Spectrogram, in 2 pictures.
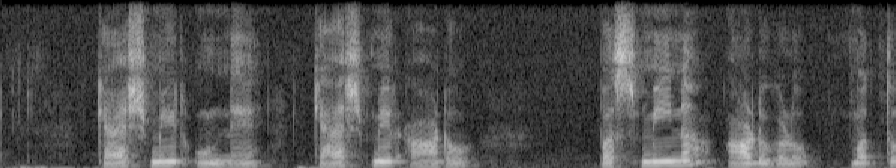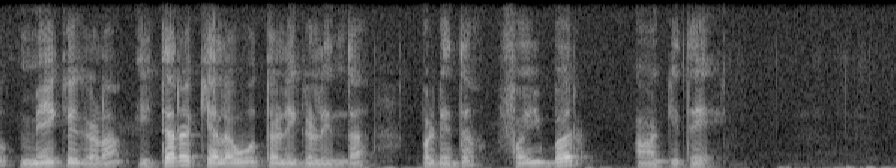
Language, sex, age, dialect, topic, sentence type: Kannada, male, 25-30, Mysore Kannada, agriculture, statement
